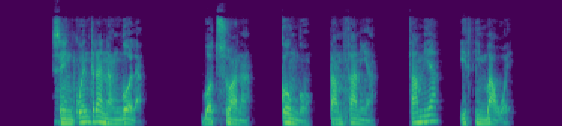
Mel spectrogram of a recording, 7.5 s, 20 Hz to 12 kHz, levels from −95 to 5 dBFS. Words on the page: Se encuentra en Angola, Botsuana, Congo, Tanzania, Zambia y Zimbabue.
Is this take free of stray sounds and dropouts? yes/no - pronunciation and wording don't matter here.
yes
